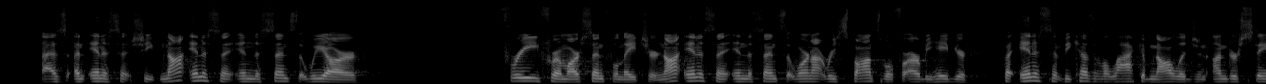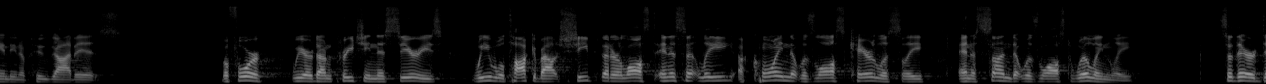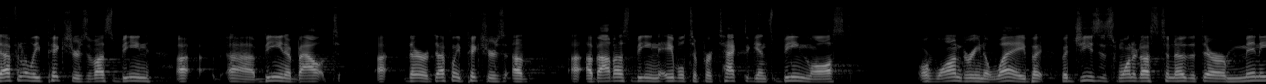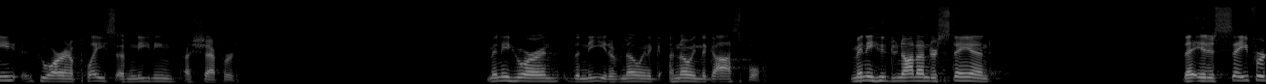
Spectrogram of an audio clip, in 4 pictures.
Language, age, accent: English, 30-49, American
